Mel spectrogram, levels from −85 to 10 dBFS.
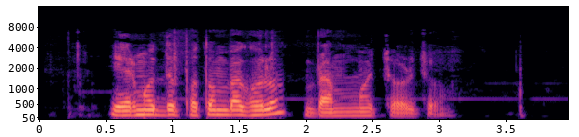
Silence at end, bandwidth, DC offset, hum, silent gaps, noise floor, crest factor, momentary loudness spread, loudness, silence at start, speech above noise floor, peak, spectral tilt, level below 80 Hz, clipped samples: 0.9 s; 7.4 kHz; under 0.1%; none; none; -50 dBFS; 16 dB; 10 LU; -16 LUFS; 0.55 s; 35 dB; -2 dBFS; -8.5 dB/octave; -56 dBFS; under 0.1%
